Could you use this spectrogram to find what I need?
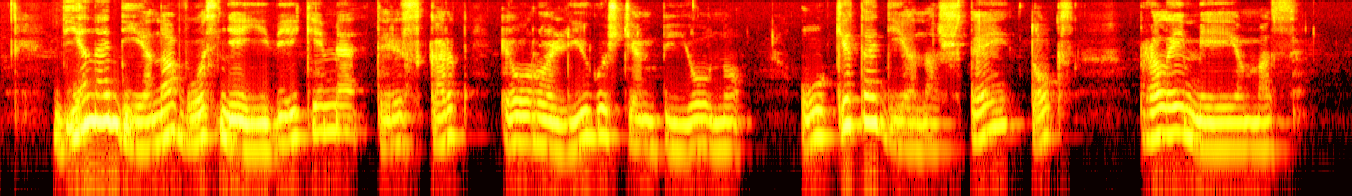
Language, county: Lithuanian, Vilnius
